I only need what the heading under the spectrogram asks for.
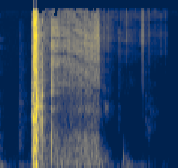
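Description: A sharp scrape and crackling flare as a match is struck against a matchbox, followed by a brief soft fizzing hiss of the flame catching, fairly loud, with no talking.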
